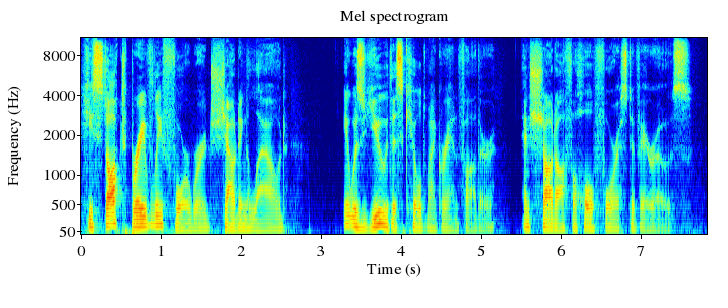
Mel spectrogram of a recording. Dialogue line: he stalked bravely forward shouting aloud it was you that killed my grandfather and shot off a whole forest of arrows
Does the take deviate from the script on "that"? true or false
true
